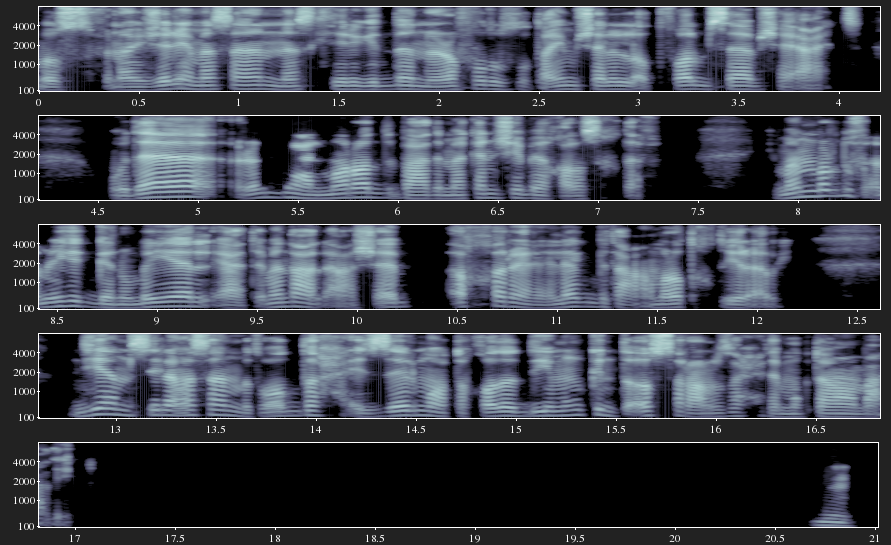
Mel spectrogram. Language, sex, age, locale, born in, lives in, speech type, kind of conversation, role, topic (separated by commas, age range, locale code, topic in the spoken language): Arabic, male, 20-24, ar-EG, Egypt, Egypt, read, expert-assistant, expert, ممكن تديني مثال من الحياة الواقعية إزاي الثقافة بتأثر على علاج الأمراض أو التعامل معاها؟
